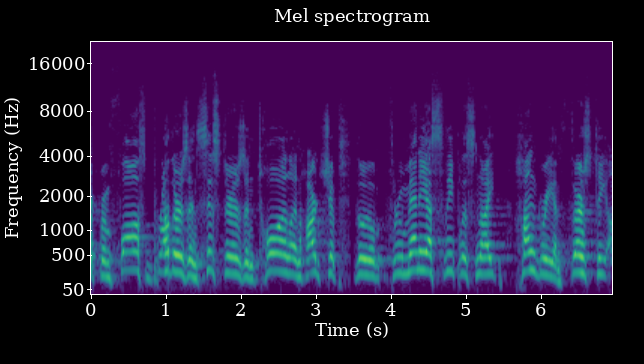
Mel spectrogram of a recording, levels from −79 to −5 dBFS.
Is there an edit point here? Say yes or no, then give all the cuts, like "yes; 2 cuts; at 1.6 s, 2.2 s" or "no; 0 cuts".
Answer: yes; 1 cut; at 3.4 s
